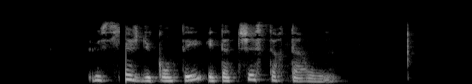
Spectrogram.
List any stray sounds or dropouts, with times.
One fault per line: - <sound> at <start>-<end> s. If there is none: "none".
- dropout at 1.2-1.3 s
